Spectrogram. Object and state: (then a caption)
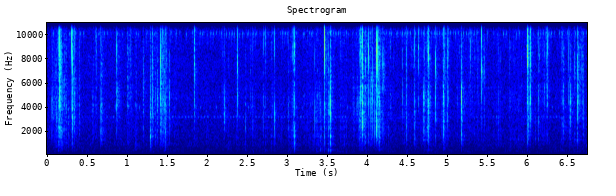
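Plastic candy wrapper being crinkled. A small, thin, empty red-orange printed plastic candy wrapper is pulled, twisted and crinkled between the fingertips of both hands. Quiet, bright crinkles and sharp crackles snap in quick irregular bursts, with no low end and almost no ring after each one.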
